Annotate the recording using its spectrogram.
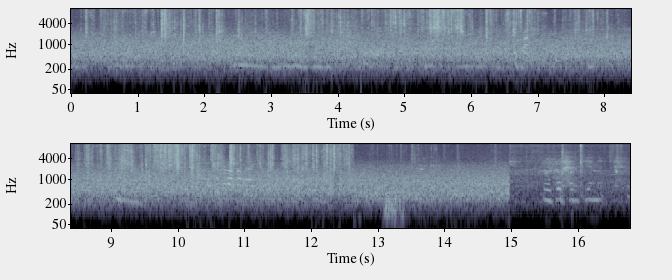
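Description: Fresh green plant strips rustling and clicking as they are interlaced by hand into a woven mat, a dense run of small cracks and snaps over a rustle. It drops away about a second before the end.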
